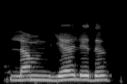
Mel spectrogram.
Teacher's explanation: साथ एक उसूल और भी बता दें, दाल जो है वो हुरूफ कलकला दाल में जो से है है, हुरूफ कलकला में से है, इसमें आखिर में कलकला होगा दाल का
